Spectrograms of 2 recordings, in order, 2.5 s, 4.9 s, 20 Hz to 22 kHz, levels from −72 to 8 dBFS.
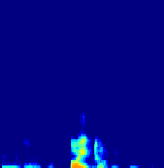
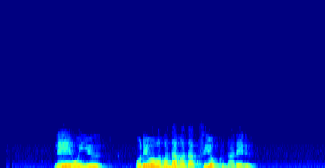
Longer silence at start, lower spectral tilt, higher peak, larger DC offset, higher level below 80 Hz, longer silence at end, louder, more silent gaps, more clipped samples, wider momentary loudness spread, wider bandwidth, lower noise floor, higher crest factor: second, 0.05 s vs 0.8 s; second, -3 dB/octave vs -8.5 dB/octave; first, -4 dBFS vs -8 dBFS; neither; first, -68 dBFS vs -80 dBFS; second, 0.95 s vs 1.1 s; first, -19 LUFS vs -22 LUFS; neither; neither; first, 26 LU vs 12 LU; second, 4.7 kHz vs 5.6 kHz; about the same, -59 dBFS vs -59 dBFS; first, 22 dB vs 16 dB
